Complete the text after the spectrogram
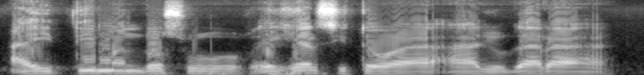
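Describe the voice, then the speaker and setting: Haitian guy in his 40s, dominican accent, lots of ums and restarts, low dark voice. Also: steady tone, clean tone, no room sound. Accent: Dominican Spanish. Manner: halting, many fillers and restarts. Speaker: interview guest. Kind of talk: casual conversational interview.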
